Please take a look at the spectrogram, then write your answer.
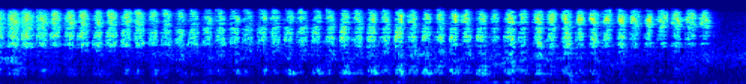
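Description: Sandpaper rubbed over an axe blade in fast, even back-and-forth strokes, a loud rasping rhythm close up that carries on steadily before stopping at the end.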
